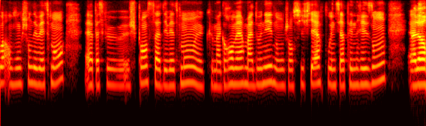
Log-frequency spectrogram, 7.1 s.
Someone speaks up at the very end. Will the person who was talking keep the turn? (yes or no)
no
